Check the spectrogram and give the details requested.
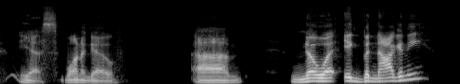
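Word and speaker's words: Igbinoghene: Noah Igbenogany. I used to call him Igbenogene because I couldn't pronounce things. Igbenogany.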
